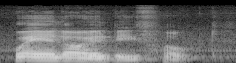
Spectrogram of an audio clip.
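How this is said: The words are read in an Irish accent. The words sound like a rude phrase. "when you read it with an Irish accent"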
